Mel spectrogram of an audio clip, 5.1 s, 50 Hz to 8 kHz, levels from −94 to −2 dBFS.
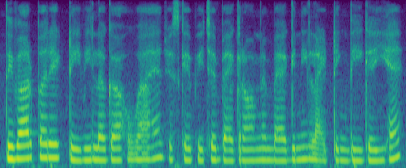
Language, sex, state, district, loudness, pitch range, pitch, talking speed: Hindi, female, Uttar Pradesh, Lalitpur, -18 LUFS, 195-220 Hz, 200 Hz, 190 wpm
